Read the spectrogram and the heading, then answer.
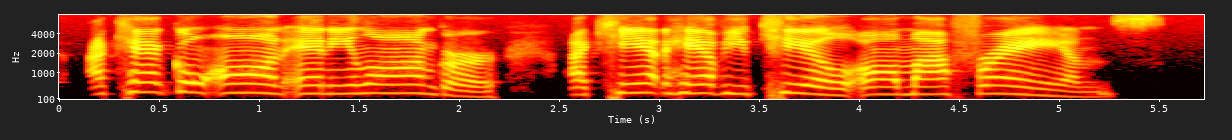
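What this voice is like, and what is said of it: Northern English woman attempting Texas accent. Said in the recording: “Doesn't sound like him at all ... this English girl from the north of England can actually do an accent of a guy from Texas”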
